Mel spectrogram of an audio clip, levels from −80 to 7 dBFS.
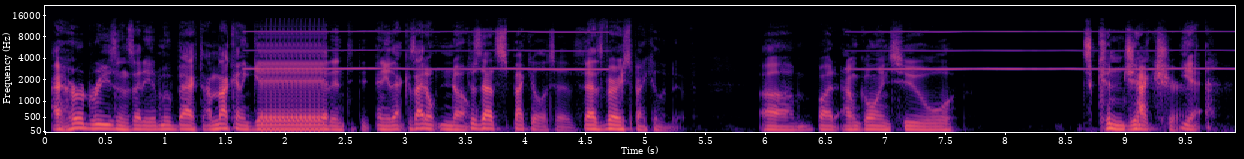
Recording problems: high-pitched whine; loud; from 1.5 to 4.5 s and from 6.5 s on; 3 kHz, 7 dB below the speech
audio freezing; at 2 s for 0.5 s

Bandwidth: 14.5 kHz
